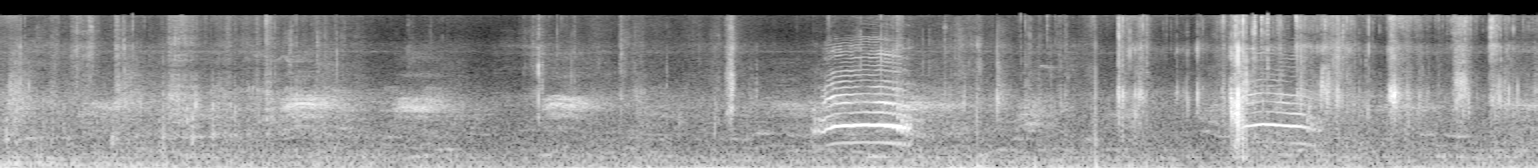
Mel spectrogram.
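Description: Domestic cat meowing twice: a longer meow about six seconds in and a shorter one about three seconds later, each rising and then falling in pitch.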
